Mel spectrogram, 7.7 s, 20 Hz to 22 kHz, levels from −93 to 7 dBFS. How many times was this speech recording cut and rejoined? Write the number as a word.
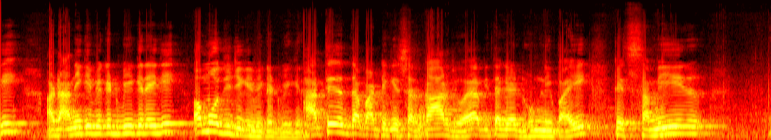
one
